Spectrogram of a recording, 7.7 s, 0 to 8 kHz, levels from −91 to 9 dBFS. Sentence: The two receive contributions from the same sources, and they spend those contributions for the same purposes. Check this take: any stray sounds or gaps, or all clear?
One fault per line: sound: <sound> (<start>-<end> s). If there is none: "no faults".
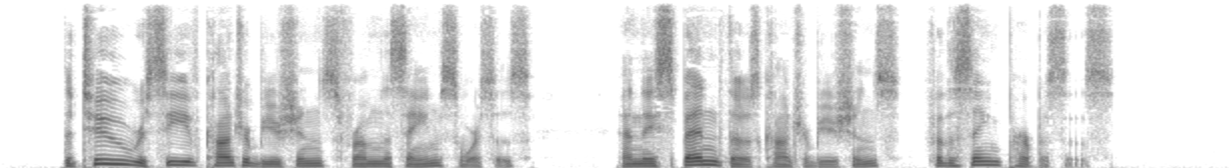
no faults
